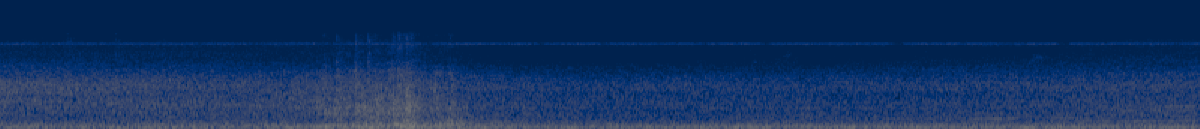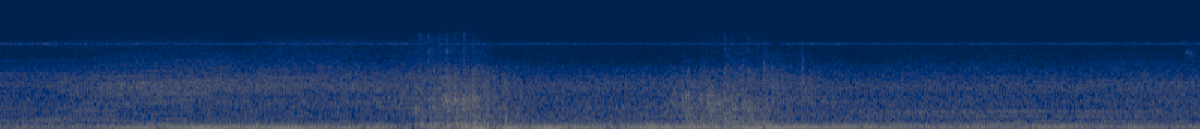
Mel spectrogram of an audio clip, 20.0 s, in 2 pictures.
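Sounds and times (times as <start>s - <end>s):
train rumbling: 0.0s - 4.6s, 12.4s - 19.8s.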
